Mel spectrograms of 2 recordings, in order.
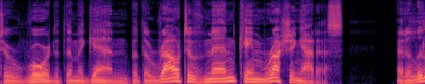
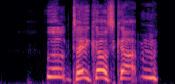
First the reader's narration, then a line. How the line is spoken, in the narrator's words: begged together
